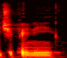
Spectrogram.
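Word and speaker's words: Chiapini: My name is Japini. Last name is spelled C H I A.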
